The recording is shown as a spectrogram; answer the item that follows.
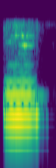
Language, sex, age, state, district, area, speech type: Assamese, female, 18-30, Assam, Majuli, urban, conversation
